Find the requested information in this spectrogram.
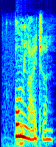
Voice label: "umleiten", de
